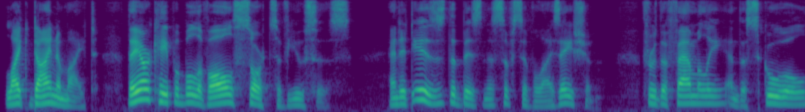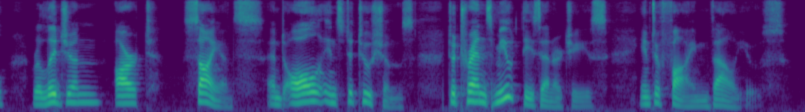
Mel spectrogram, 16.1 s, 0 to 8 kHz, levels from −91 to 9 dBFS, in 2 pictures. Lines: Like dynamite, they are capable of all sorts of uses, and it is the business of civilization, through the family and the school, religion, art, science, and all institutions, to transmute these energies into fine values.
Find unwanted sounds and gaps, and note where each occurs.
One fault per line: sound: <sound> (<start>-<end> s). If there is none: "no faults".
no faults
